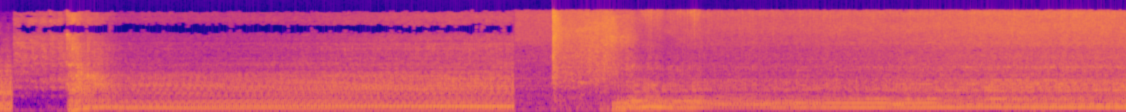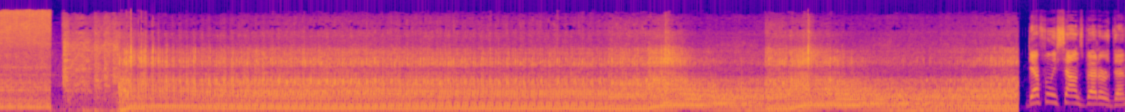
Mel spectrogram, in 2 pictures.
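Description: A truck engine starts with a roar and settles into a loud, deep rumbling idle.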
